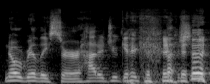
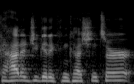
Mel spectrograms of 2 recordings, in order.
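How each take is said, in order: First: Lightly voiced disbelieving nurse; retold sceptical follow-up question; insistent nurse. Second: Lightly voiced nurse, matter-of-fact; mild, understated nurse enquiry; nurse's routine question. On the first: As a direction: press for the real answer, mildly mocking. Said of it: "And she's like". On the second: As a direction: ask it softly as a routine intake question. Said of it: "the nurse is like".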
